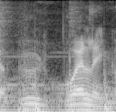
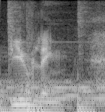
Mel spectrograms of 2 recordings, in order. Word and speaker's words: Vueling: It's also used as a seasonal base for the Spanish carrier Vueling or Vueling, depending on how you say it.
